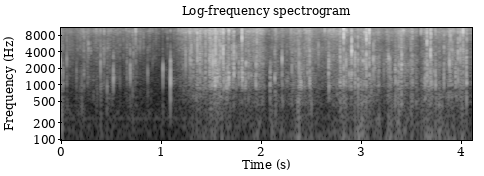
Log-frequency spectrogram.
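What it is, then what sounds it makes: Plastic foil mailer pouch being crinkled. An empty, flat holographic plastic/foil mailer pouch, iridescent green-blue with a croc-embossed surface, is held in both hands and scratched and crinkled with long pink acrylic nails. Soft scratching and a few sharp ticks open the clip, then dense, bright crinkling swells up and continues in crackly bursts to the end.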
